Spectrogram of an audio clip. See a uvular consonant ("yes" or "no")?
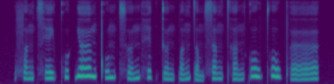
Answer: no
